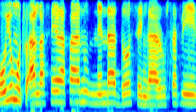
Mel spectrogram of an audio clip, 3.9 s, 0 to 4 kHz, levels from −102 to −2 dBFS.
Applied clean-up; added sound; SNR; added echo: none; none; none; none.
